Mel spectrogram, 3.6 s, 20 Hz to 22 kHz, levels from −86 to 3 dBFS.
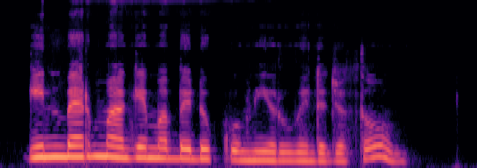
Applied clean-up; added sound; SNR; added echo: neural mask model DeepFilterNet 3.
